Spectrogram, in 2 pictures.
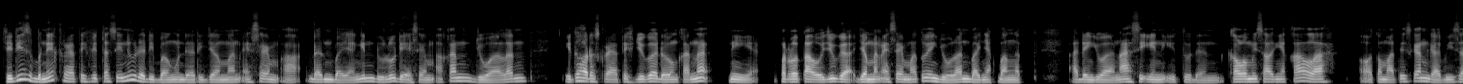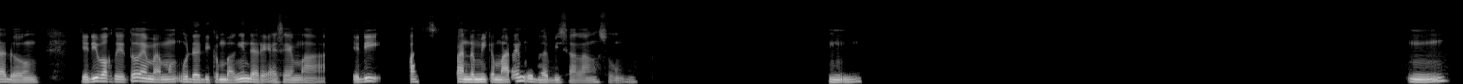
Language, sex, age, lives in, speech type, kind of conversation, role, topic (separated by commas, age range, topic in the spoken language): Indonesian, male, 30-34, Indonesia, conversation, podcast, guest, Apa yang paling kamu nikmati dari memasak kreatif?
